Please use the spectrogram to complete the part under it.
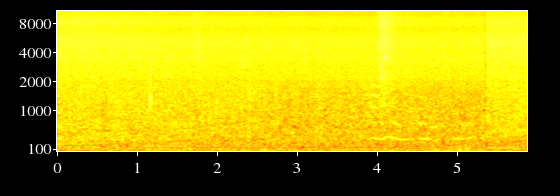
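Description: Water rushes continuously down the sixth tier of a nine-tier waterfall in Suan Phueng, a loud, broadband roar with no break, close to the falls.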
